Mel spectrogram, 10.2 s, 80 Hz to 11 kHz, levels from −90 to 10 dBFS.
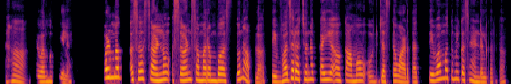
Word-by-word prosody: हां, 200 -3 -3 0.3
तेव्हा 190 -1 0
मग 195 0 -1
केलं. 165 -3 -10 0.7
पण 350 +1 +7
मग 365 -1 +5 0.2
असं 290 +3 +3
सण 245 -2 +3 0.2
सण-समारंभ 240 -1 +2
असतो 235 +3 +1
ना 305 -1 -2
आपला. 170 -6 -6 0.2
तेव्हा 200 +4 +1
जर 310 -1 +5
अचानक 275 -1 0
काही 265 0 +2
अ, 245 -1 0
कामं 220 -3 -1
जास्त 205 +1 -2
वाढतात, 180 -3 -1 0.2
तेव्हा 235 +4 +3
मग 320 +2 0
तुम्ही 285 0 -3
कसं 255 0 -2
हँडल 180 -5 -1
करता? 170 +1 -13
235 Hz, 155 wpm, -17 LUFS, 195-265 Hz, 0.7 s, पण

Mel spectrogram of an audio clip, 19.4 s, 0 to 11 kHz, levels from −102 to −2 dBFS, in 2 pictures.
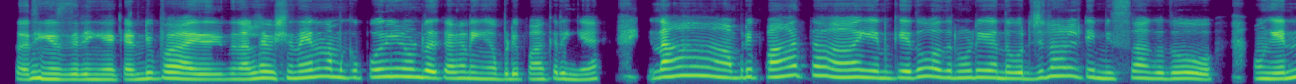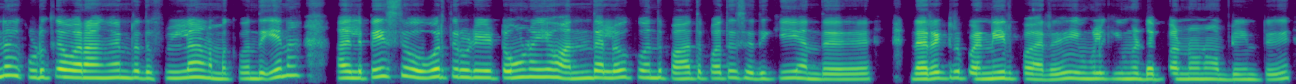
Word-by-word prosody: சரிங்க, 210 +1 +3
சரிங்க. 200 0 -1
கண்டிப்பா. 230 +5 +1 0.4
இது 205 +1 -7
நல்ல 220 +4 +2
விஷயம் 245 +1 -1
தான். 270 - +4
ஏன்னா, 310 +2 0
நமக்கு 270 -2 -3
புரியணுன்றதுக்காக 285 -5 +2
நீங்க 225 -1 -1
அப்டி 205 0 -3
பார்க்குறீங்க. 210 -2 -3 0.6
நான் 345 +4 +4 0.3
அப்டி 270 +3 -2
பார்த்தா, 350 +3 +1 0.4
எனக்கு 250 +1 -3
ஏதோ 300 +4 -2
அதனுடைய 270 +1 -1
அந்த 240 -1 -1
ஒரிஜினாலிட்டி 290 +5 -2
மிஸ் 230 -1 -6
ஆகுதோ, 230 -1 -2 0.5
அவங்க 230 -1 -1
என்ன 320 +7 +2
குடுக்க 280 +1 -2
வராங்கன்றது 260 -1 +2
ஃபுல்லா 255 +4 +1
நமக்கு 220 -1 -4
வந்து. 225 -1 0
ஏன்னா, 360 +2 -1 0.3
அதில 250 -1 +2
பேசுற 320 +2 +1
ஒவ்வொருத்தருடைய 275 -1 +2
டோனையும் 290 0 +2
அந்த 250 +3 +1
அளவுக்கு 270 +1 -1
வந்து 260 -2 -3
பார்த்து 230 +2 -2
பார்த்து 255 +2 -3
செதுக்கி 225 +2 -5
அந்த 210 -1 -2 0.7
டைரக்டர் 240 +3 +3
பண்ணியிருப்பாரு. 220 -3 0
இவங்களுக்கு 225 -1 -2
இவங்க 220 -1 -1
டப் 205 +1 -5
பண்ணணும் 215 0 -2
அப்படின்ட்டு. 195 0 -6
245 Hz, 150 wpm, -22 LUFS, 220-275 Hz, 0.7 s, தான்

